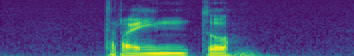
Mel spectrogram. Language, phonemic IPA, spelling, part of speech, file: Italian, /ˈtren.to/, Trento, proper noun, It-Trento.ogg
